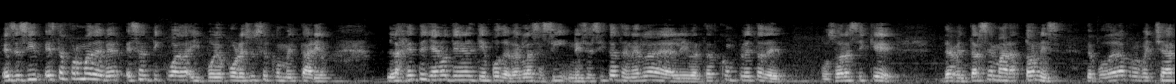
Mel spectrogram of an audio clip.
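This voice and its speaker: The speaker has a Mexican accent and a fairly quick pace. Noticeable background noise is present. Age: 30s. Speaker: anime podcast host. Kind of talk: casual chat. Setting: live stream.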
